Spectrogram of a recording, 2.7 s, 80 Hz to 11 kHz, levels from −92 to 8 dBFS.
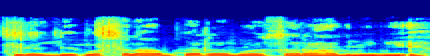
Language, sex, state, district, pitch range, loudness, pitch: Hindi, male, Bihar, Araria, 135-140 Hz, -11 LUFS, 140 Hz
